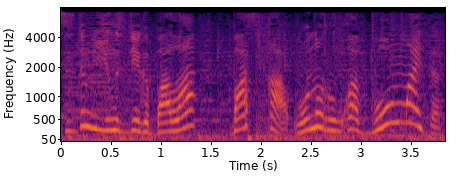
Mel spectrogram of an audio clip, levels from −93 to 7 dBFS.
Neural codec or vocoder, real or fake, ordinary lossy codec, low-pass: none; real; MP3, 32 kbps; 7.2 kHz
